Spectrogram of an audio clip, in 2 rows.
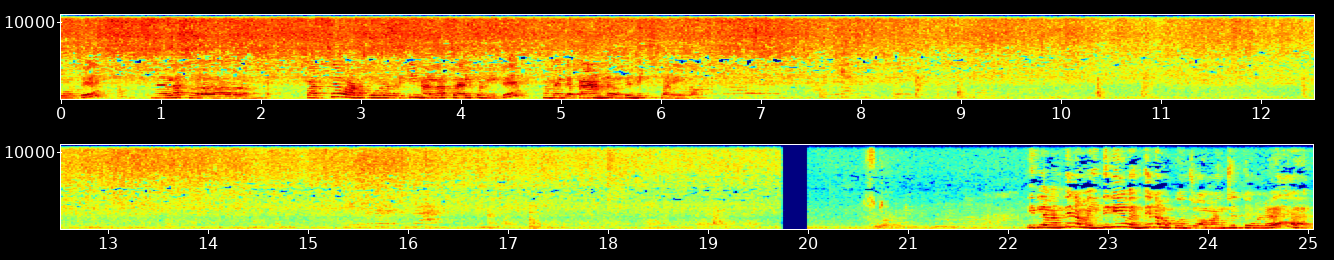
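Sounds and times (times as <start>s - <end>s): paste sizzling in a pan: 0.0s - 19.8s
spatula scraping and tapping: 7.8s - 9.4s, 10.3s - 11.1s.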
